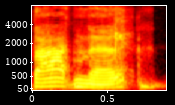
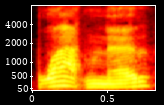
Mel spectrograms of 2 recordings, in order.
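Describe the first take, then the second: First: The name is said with German sounds. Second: The name is read with Spanish sounds. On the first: The speaker calls it right. "y que es Richard eh, Wagner" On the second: The speaker calls it wrong. "y que no es Wagner"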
